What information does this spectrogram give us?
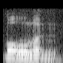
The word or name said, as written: bowline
